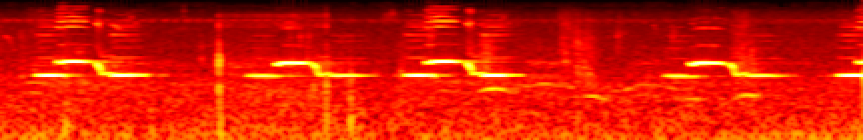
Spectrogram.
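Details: A pair of East Coast Boubous calling from a tree in bush near Kilifi on a morning walk at sunrise: clear, fluty whistles, a low note then a higher note sliding back down, repeated every second or so, with faint chirps from other birds.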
